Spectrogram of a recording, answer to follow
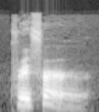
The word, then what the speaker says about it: prefer: 我们把中心动词再读一下 prefer，重音在第二个音节，再来一遍 prefer。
